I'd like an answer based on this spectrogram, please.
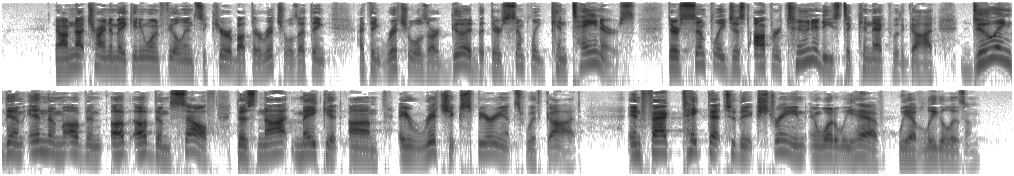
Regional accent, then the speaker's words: Alabama, United States; I grew up on the Gulf Coast down in Alabama. I've been through my fair share of hurricanes.

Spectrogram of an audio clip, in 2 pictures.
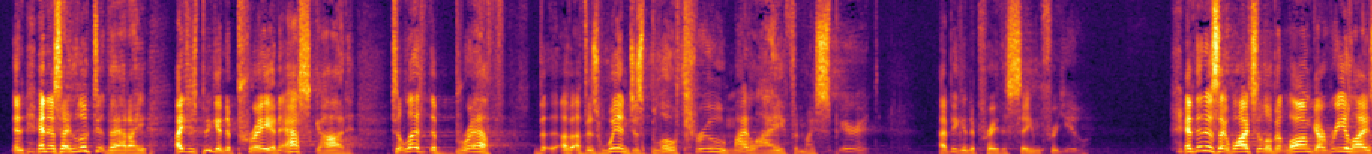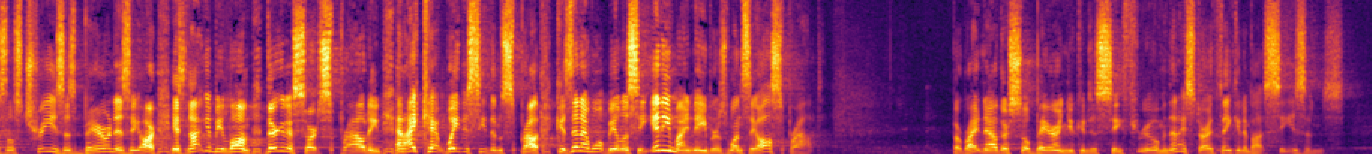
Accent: Arizona, United States; We're from Arizona. We want windows. We like big windows.

